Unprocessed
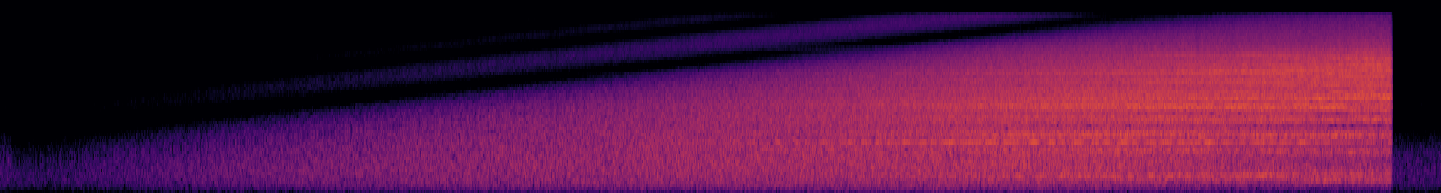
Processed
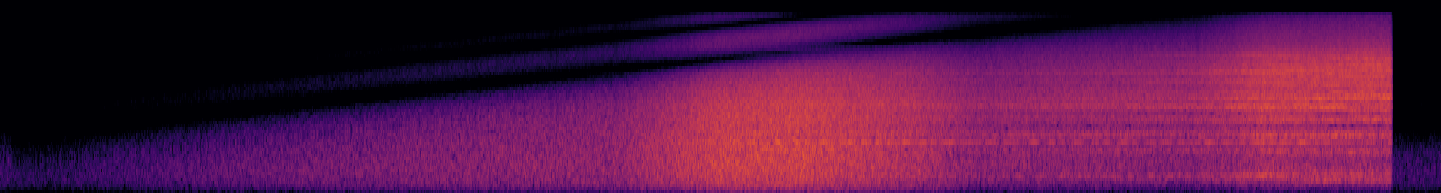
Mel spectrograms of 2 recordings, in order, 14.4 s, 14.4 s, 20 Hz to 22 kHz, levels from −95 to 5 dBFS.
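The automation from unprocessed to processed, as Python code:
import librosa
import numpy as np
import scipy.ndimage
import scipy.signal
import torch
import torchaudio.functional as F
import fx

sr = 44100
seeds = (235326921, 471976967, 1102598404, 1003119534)

y = fx.gain(x, sr, db=fx.line((6.17, -1.0), (7.16, 10.5), (7.99, 10.5), (9.18, 0.0), (9.77, -9.5), (11.91, -9.5), (12.62, -0.5)))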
